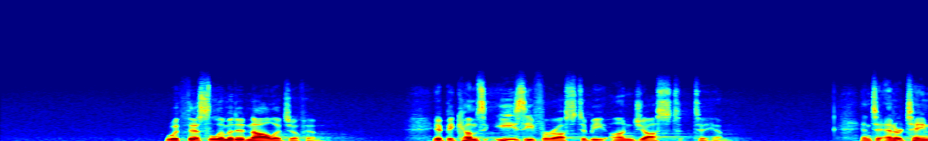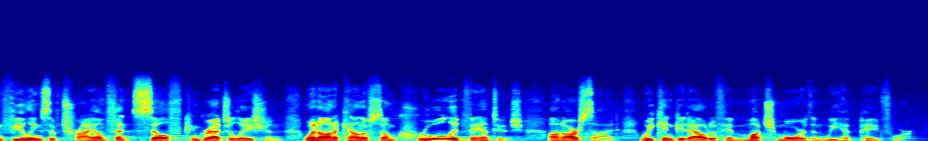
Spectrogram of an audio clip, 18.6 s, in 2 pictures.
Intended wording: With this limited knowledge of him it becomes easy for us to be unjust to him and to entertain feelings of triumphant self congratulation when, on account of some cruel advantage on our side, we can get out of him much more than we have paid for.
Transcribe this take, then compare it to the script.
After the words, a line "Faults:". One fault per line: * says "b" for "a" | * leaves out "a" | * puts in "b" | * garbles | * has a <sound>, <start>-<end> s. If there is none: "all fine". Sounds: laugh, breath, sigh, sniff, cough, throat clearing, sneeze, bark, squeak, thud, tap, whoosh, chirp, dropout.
With this limited knowledge of him it becomes easy for us to be unjust to him and to entertain feelings of triumphant self congratulation when, on account of some cruel advantage on our side, we can get out of him much more than we have paid for.
Faults:
all fine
